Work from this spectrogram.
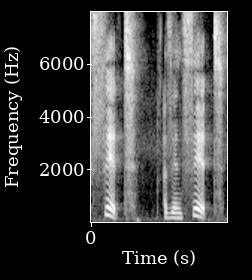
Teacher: the tip of the tongue approaches the alveolar ridge, but it doesn't touch it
